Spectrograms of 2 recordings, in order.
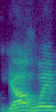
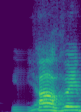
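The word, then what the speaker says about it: יהוה: Yod He Vav He. Pronounced Yahweh by some, Yahweh by others, Yahovah. And it's the anglicized form is Jehovah.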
